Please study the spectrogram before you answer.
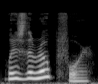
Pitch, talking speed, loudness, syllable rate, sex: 240 Hz, 305 wpm, -16 LUFS, 5.4 syllables/s, female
